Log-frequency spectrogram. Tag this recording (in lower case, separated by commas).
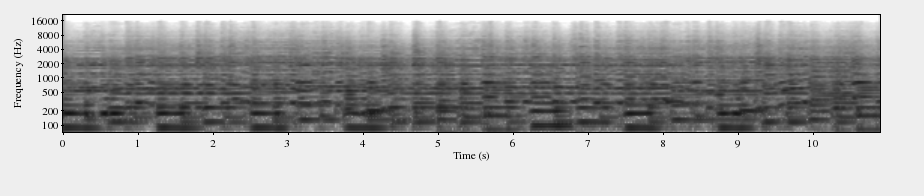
musical instrument, music, cello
